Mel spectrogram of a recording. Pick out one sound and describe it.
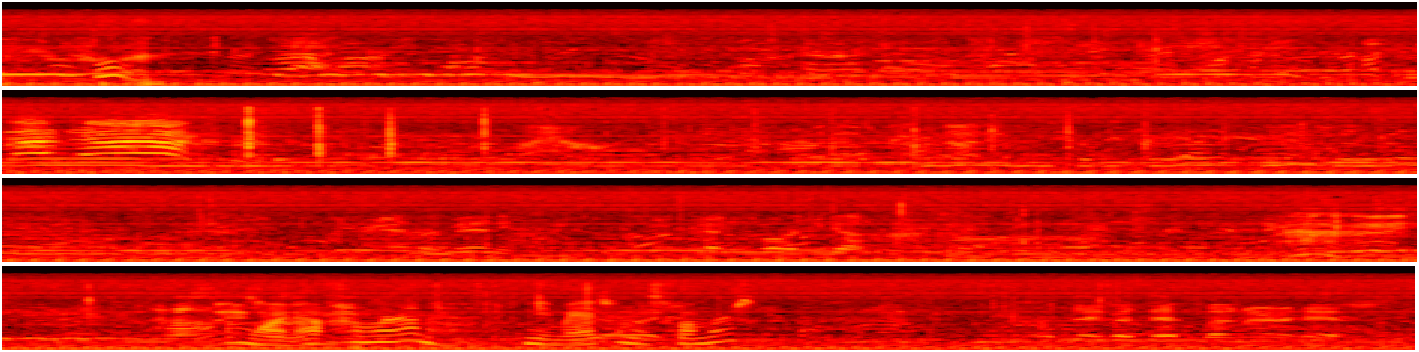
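Several men talk casually outdoors.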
